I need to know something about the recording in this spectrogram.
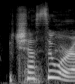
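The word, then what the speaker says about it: chasseur: So you have chicken chassuer, am I pronouncing that correctly? – Yeah, so I figured I'd go for a wee French dish to kick it off, I suppose.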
